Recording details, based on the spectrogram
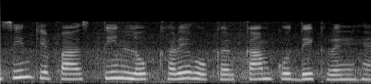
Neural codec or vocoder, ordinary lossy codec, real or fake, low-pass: none; none; real; none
